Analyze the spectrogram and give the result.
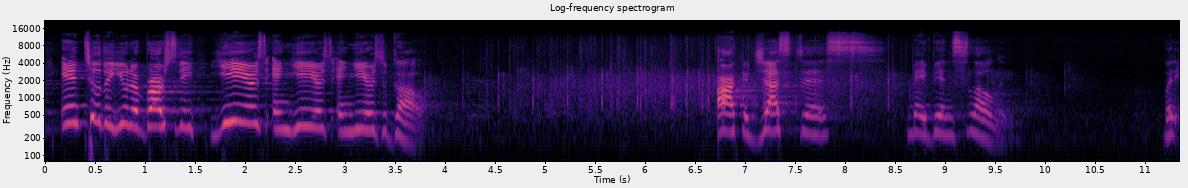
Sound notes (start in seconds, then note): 3.8 applause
